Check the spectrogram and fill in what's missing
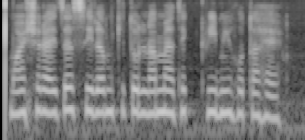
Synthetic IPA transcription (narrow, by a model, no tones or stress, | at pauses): majʃəɾajd͡zəɾsiɾəmkit̪olːamẽəd̪ʱikːɾimiɦot̪aɦɛː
